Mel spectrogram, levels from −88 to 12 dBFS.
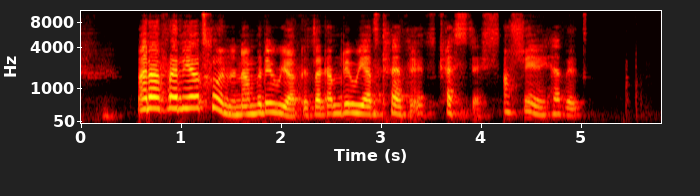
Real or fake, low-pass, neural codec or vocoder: fake; 9.9 kHz; codec, 44.1 kHz, 1.7 kbps, Pupu-Codec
